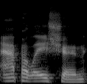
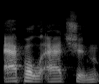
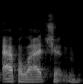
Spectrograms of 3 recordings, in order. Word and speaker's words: Appalachian: And I remember my teacher, who was a cool guy, he was like, just remember, it's not Appalachian, it's Appalachian, like almost throwing an apple at you. So Appalachian is how you say it.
